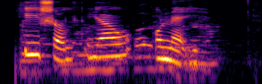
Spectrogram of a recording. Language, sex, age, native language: Icelandic, female, 10, Icelandic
